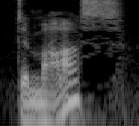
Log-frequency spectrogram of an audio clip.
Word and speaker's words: Dimas: His name is Dimas. Is that how you say his name? D-I-M-A-S. – Sure. Yeah, sounds good to me.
